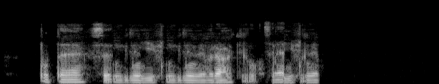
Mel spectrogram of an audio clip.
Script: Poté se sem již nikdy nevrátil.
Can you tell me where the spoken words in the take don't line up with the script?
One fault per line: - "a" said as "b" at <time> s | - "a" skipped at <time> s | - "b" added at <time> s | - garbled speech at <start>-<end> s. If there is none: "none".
- "sem" said as "nikdy" at 1.1 s
- garbled speech at 2.6-3.2 s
